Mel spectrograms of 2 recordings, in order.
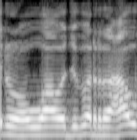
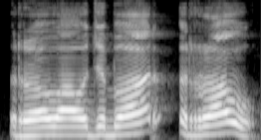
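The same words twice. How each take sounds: First: রাও said wrongly with a long open aa; mispronounced রাও with stretched aa; common mistake. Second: রও said as a short "ro-o", no long aa; রও short and rounded, slowly demonstrated; correct short ro. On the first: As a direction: show the error: রাও instead of রও. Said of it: "অনেকেই র ওয়াও জবর রাও পড়ে". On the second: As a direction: say রও with a short rounded o, not রাও. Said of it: "র ওয়াও জবর যদি রাও পড়ি". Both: Shown as a demonstration.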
